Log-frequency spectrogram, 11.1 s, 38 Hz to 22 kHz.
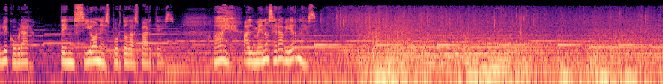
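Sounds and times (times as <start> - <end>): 
speech: 0.0 - 5.8
steady rain pouring outdoors: 4.8 - 11.0.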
